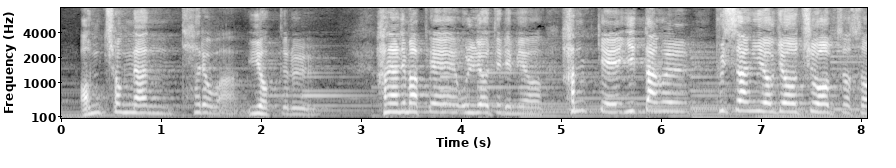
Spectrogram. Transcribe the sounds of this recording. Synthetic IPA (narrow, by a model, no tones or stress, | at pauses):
ʌmt͡ɕʰʌŋnantʰe̞ɾʌwa̰ɥiʌp̚t͈ɯɾɯɭ | hanaɲimapʰe̞oʎːʌdɯɾimjʌhamk͈e̞it͈aŋɯɭpus͈aŋijʌɡjʌt͡ɕuʌp̚s͈ʌsʰʌ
